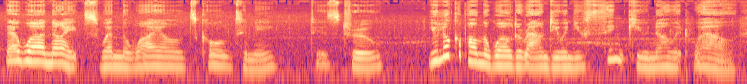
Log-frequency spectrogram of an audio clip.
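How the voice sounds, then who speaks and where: A woman voicing a proud, aloof young witch of the wilds in a fantasy game, speaking in archaic, measured, formal phrases. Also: lowish voice, gravelly, a little mellow, a little hiss or hum, heavily acted. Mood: guarded, musing. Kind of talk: fantasy video game dialogue.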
